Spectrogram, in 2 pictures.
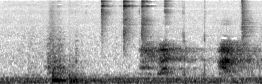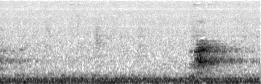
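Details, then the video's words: Pair of standard poodles warning off deer: a few sharp barks come in an uneven run, with clicks and a dull thump among them, and one last bark after a gap, steady low hum throughout. "Poodle chasing deer"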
